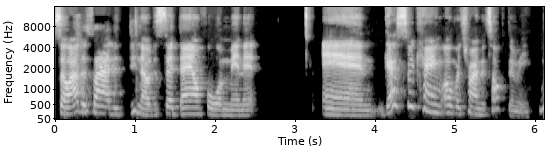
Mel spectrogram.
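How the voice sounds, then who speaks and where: The voice swings very widely in pitch and carries a slight Southern US accent. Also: woman, fairly high pitch for a woman. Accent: slight Southern drawl. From South Carolina. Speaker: teacher. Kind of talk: casual interview chat.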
